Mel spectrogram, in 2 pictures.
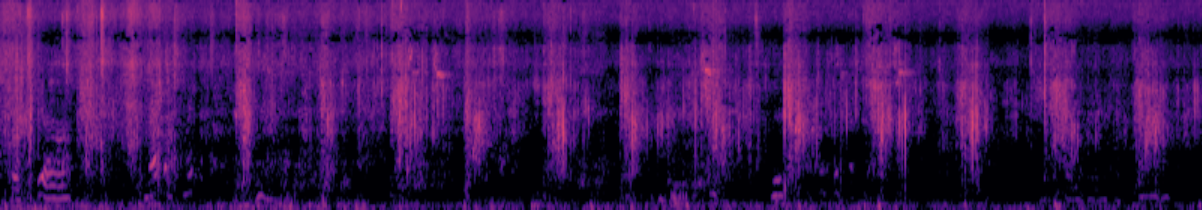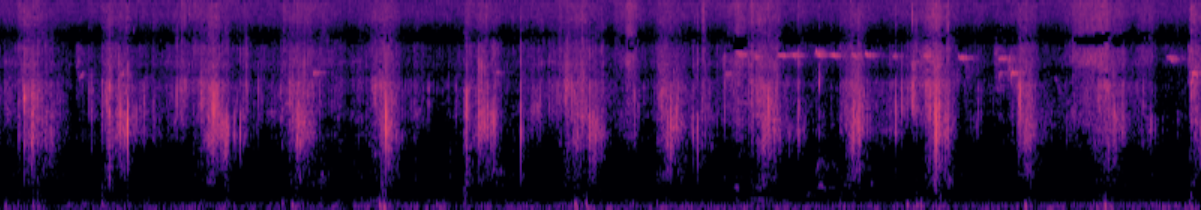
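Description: Footsteps crunch steadily on a gravel path close by.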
